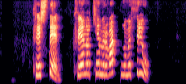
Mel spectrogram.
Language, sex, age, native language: Icelandic, female, 30-39, Icelandic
